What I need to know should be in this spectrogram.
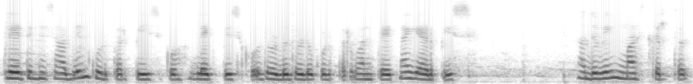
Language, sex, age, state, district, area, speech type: Kannada, female, 18-30, Karnataka, Bidar, urban, spontaneous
